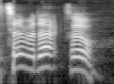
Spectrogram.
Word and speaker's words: pterodactyl: a lock it's a pterodactyl and you know what you never hear pterodactyls go to the toilet because the p is silent so i stole that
